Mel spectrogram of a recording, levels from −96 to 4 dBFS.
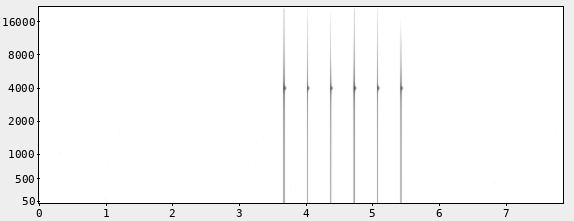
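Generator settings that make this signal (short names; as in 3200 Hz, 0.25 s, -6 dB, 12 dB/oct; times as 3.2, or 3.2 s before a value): metronome 171 bpm, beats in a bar 3, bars 2, 3990 Hz, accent 6 dB -10 dBFS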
